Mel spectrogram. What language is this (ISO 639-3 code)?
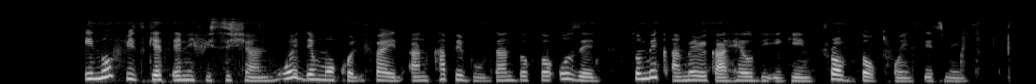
pcm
